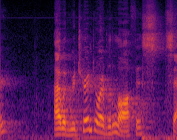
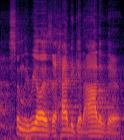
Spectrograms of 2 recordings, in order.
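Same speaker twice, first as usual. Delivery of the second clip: normal talking voice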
